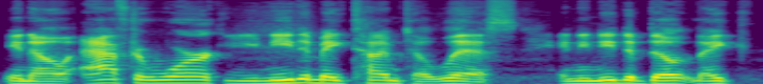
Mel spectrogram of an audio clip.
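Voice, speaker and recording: A man's voice: medium pitch, fairly even intonation, moderate pace, a bit bright. Philly accent guy, middle voice, rambly casual podcast chat, laughs a lot. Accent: Philadelphia. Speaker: podcast co-host.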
